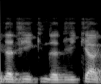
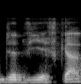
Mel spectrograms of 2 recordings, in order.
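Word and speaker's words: Avdiivka: Alors, pour la bataille d'Advika qui vient de se terminer, ou d'Advievka, comme on veut selon les prononciations, peu importe, vous voyez à peu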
